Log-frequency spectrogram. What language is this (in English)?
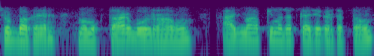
Urdu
